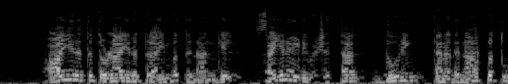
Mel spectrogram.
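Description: Throughout the speech, a screen or video cable is coupling into the audio path, producing video or display buzz. It sits at the 59.94 Hz field rate with hash above it and a thin 15.7 kHz line-rate whine, roughly 35 dB below the voice.

Also throughout, everything above 14 kHz is missing and the speech sounds dull and smeared, with a warbly, fizzy edge on sibilants. This is likely AAC compression, with the plainly audible damage fitting a low bitrate around 24 kbps.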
